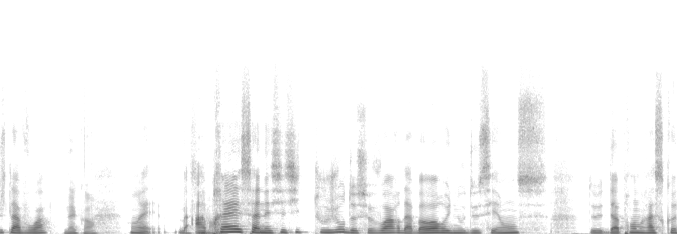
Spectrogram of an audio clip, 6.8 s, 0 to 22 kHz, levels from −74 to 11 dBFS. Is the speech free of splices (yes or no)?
yes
